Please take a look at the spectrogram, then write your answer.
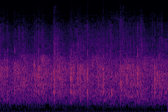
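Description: An audience claps steadily in a dense, continuous wash of many hands, honoring a guest for his service, with no pauses or voices over the applause for the full couple of seconds.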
